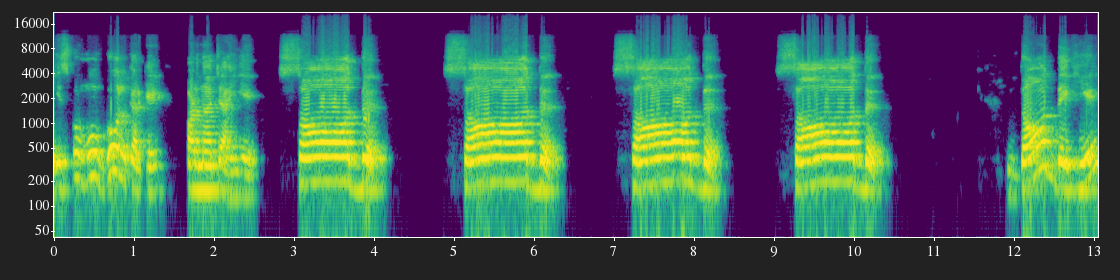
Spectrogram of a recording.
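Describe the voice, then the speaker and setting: A man teaching Quran pronunciation in a slow lesson, saying each letter sound over and over with care. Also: on the high side, mellow. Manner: deliberate, repeats each letter sound several times. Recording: echoey room.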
